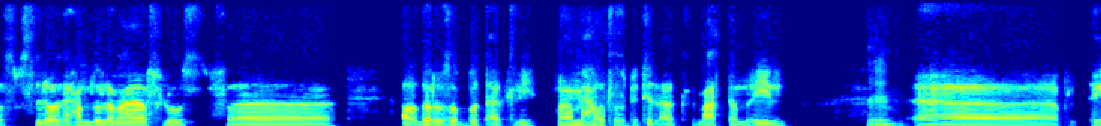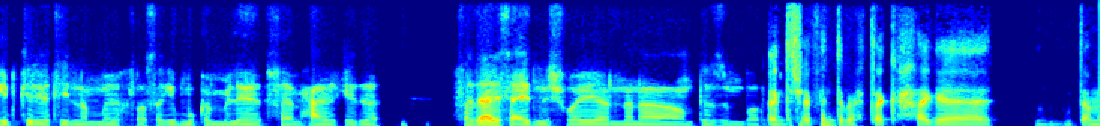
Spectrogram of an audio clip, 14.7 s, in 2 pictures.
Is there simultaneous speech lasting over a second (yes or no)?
no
